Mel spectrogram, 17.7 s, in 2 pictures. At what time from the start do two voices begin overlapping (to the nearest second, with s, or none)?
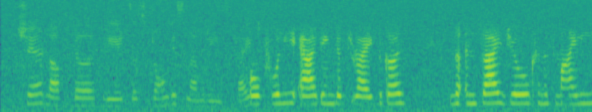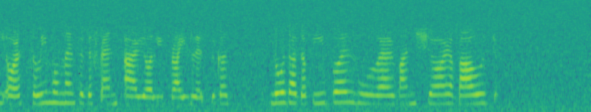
none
